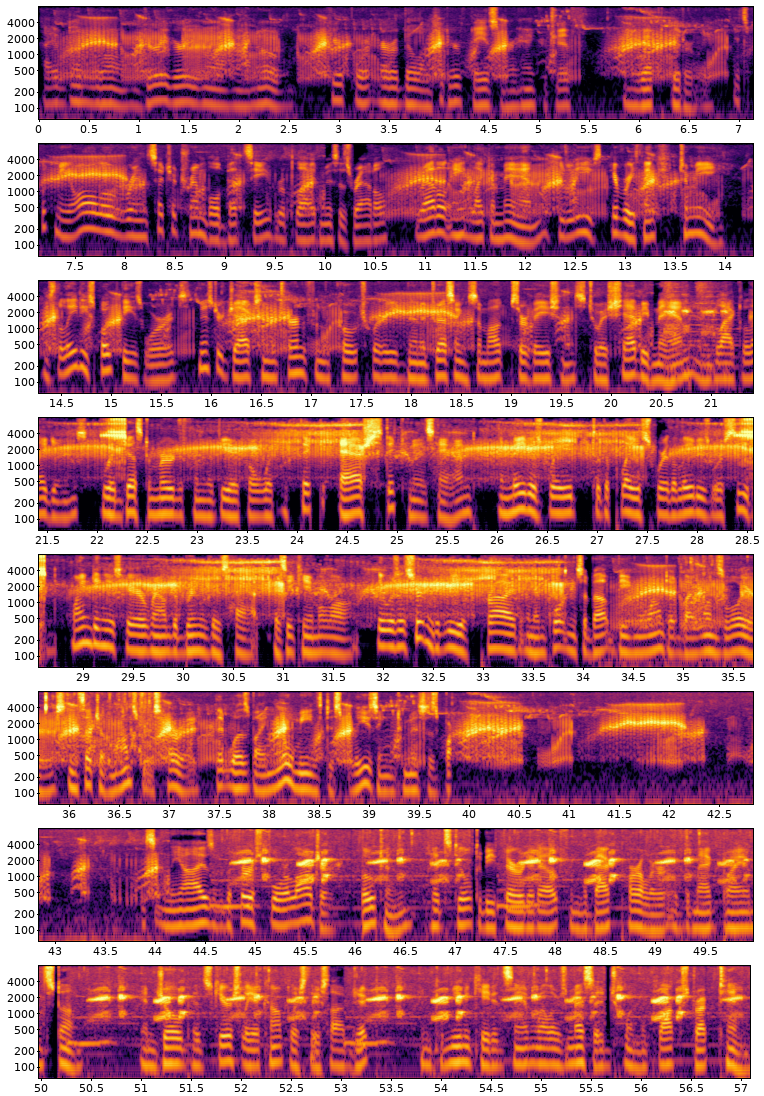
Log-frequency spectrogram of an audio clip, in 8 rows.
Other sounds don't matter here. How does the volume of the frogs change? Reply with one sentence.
The loudness of the frogs goes up.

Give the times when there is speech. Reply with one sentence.
The speech can be heard from 0.0 to 39.9 s and from 43.9 to 57.0 s.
